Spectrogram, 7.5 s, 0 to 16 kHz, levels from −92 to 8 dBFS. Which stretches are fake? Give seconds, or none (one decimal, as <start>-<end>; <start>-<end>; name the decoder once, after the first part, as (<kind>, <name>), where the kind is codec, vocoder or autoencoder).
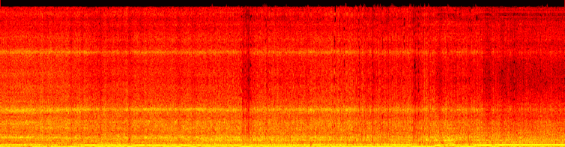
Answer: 0.0-2.7 (autoencoder, DAC-VAE)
